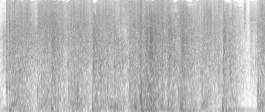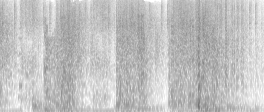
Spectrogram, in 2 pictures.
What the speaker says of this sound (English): Really cool when it does the big explosion like that.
